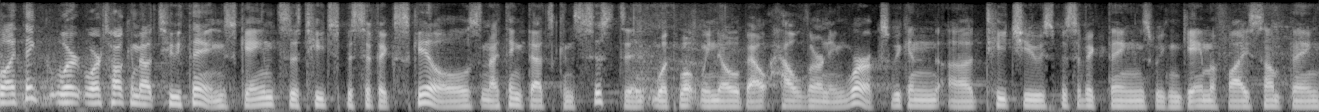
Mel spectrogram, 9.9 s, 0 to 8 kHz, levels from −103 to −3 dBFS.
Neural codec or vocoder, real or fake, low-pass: none; real; 7.2 kHz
